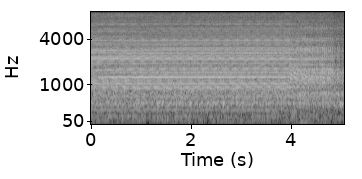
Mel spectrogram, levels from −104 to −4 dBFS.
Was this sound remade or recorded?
recorded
